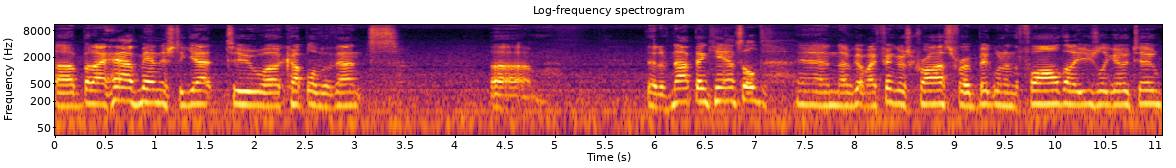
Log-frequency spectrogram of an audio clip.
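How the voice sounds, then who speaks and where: Over noticeable background noise, a man with a high pitch talks at a moderate pace in a monotone, flat intonation. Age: 60s. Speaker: YouTuber reviewing historical firearms and swords. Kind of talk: channel update talk to camera. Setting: outdoors in woods. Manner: casual, with many fillers.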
